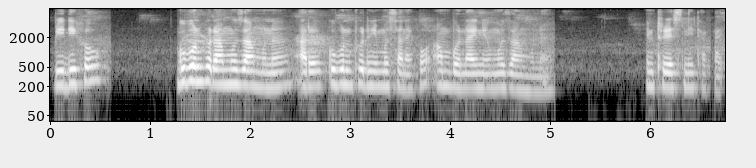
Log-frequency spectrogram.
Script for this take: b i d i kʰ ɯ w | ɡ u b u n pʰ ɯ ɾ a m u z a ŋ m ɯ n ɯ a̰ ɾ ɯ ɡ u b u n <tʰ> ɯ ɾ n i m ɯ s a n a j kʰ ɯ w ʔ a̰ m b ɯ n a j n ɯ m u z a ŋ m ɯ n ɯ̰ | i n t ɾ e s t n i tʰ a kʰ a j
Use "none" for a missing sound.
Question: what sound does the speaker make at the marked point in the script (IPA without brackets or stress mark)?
pʰ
